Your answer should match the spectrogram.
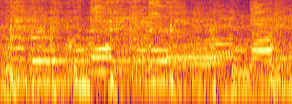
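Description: A band playing a lively Turkish folk dance tune (oyun havası), a busy melody of quick notes running without a break.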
